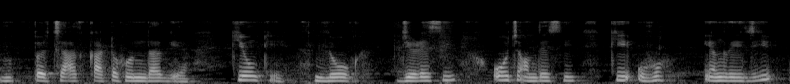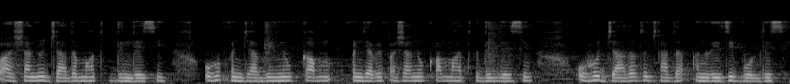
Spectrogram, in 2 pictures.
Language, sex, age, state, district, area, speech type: Punjabi, female, 30-45, Punjab, Shaheed Bhagat Singh Nagar, urban, spontaneous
